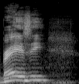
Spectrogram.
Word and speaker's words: Brazii: Brazii, I just like that the way it sounds, and then the two eyes when I saw it, how it looked, just Brazii.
